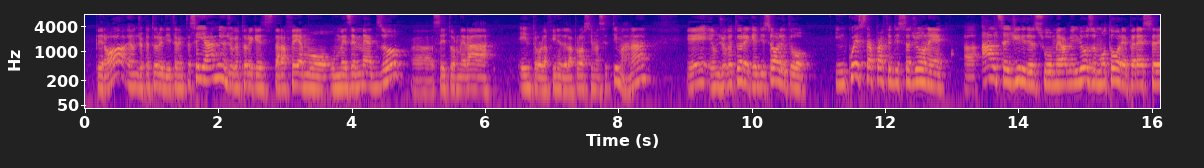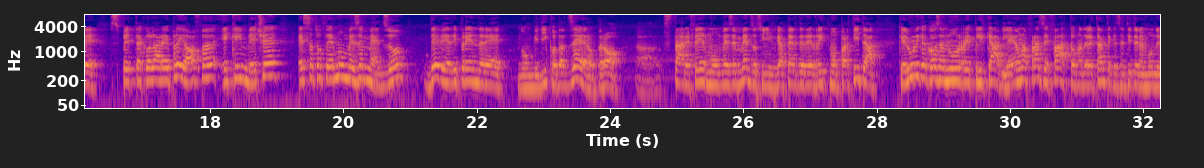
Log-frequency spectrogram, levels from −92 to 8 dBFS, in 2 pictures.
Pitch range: 150-205 Hz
